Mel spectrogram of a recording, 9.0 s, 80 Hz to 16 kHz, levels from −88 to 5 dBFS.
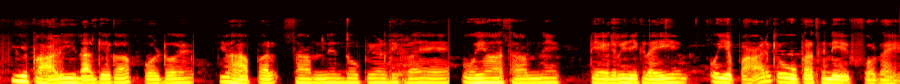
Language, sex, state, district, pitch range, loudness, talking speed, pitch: Hindi, male, Bihar, Jahanabad, 125-135 Hz, -17 LUFS, 205 wpm, 130 Hz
